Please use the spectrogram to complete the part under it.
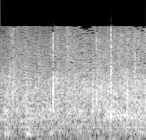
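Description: Applause from a comedy show audience in Abidjan, a dense steady patter of many hands clapping throughout, fairly distant and even in loudness.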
